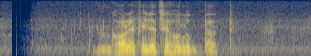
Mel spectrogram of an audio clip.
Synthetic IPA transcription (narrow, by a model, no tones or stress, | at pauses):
ɡʱɔɾefelet͡ɕʰeɦolud̪ːat̪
